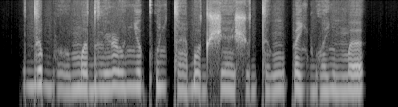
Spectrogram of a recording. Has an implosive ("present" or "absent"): present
